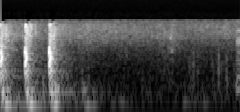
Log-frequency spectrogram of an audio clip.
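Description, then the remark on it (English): Two quick, sharp, crisp knocks on an office door early in the morning, followed by a stretch of quiet room tone. “Knock on the door here.”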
